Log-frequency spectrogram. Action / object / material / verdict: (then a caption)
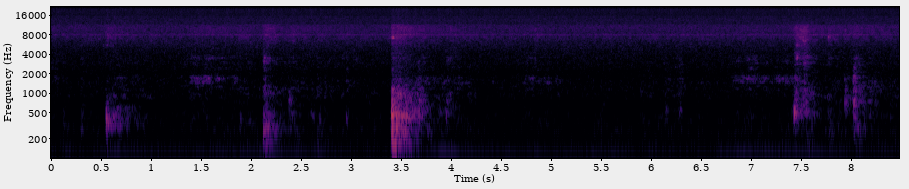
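shake / jar of churned cream / butter / solid. A clear jar of cream is shaken while making butter, and five dull, low knocks sound as a solid lump thuds against the inside of the jar over a faint steady hum. The knocking means the cream has churned into butter, leaving a solid lump of butter and liquid buttermilk in the jar.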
